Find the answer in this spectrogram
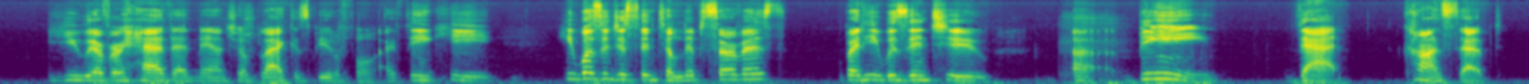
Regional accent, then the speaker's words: Los Angeles, California, United States; I live in South Central. I mean, I grew up in South Central and I still live in a black neighborhood.

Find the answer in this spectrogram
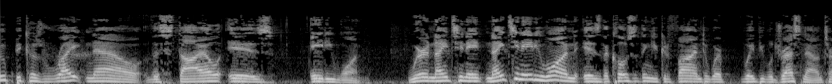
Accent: New York, United States; I'm from the New York area, so I'm very loyal to the hip hop on that side of the world.

